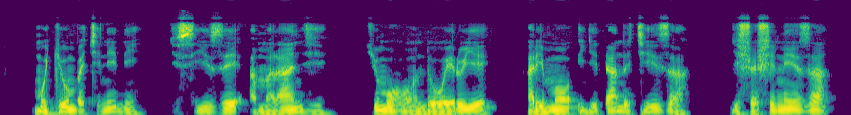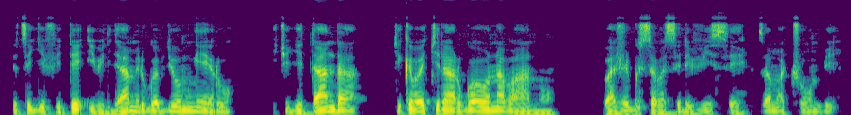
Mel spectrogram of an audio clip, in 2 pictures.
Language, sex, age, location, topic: Kinyarwanda, male, 25-35, Nyagatare, finance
